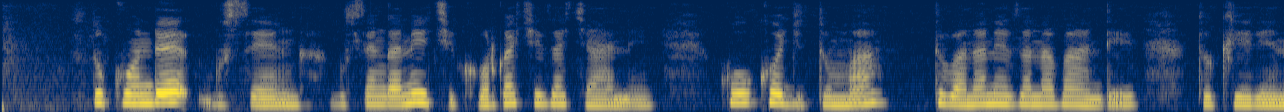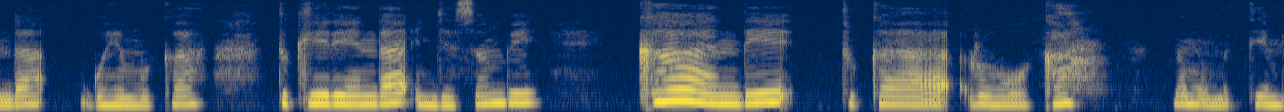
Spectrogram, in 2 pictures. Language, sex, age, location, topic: Kinyarwanda, female, 18-24, Musanze, government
